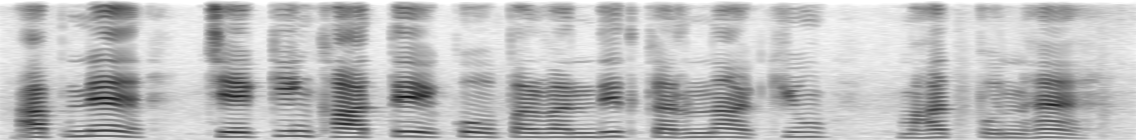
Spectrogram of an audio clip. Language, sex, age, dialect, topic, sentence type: Hindi, female, 31-35, Hindustani Malvi Khadi Boli, banking, question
